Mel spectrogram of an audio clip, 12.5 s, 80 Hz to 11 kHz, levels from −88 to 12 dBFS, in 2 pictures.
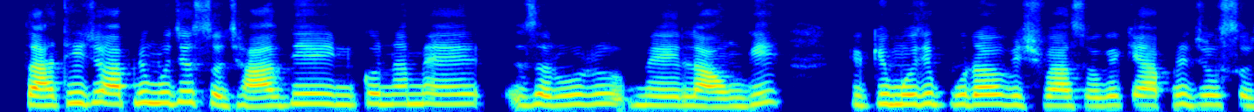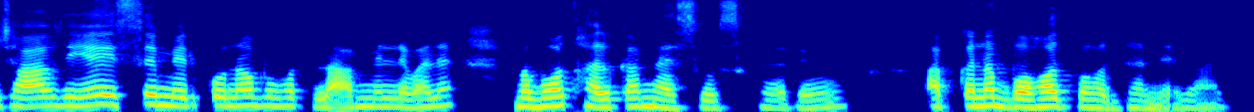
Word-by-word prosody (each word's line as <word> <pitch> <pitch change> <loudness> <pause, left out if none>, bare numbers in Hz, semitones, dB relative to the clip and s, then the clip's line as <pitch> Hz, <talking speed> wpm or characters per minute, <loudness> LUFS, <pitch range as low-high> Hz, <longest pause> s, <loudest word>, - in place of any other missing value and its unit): साथ 225 +1 +6
ही 280 - +3
जो 285 +1 +1
आपने 265 +2 +5
मुझे 280 +1 +2
सुझाव 220 -6 +3
दिए, 260 +1 +1
इनको 245 +2 0
ना 255 0 -1
मैं 255 0 -1 0.3
ज़रूर 250 +2 +1
में 220 -1 -1
लाऊँगी 205 +5 +2
क्योंकि 315 - -7
मुझे 250 +1 +4
पूरा 245 0 +4
विश्वास 220 -2 -1
हो 205 - -2
गया 225 - 0
कि 235 - 0
आपने 230 +2 0
जो 240 +1 -1
सुझाव 210 -3 0
दिए 215 +1 -2
हैं, 245 - +3
इससे 240 +2 -1
मेरे 215 -3 -2
को 215 - -1
ना 215 - +2
बहुत 205 -1 -6
लाभ 200 - -2
मिलने 195 -1 -4
वाला 190 +4 -4
है। 225 - -10 0.3
मैं 200 - +3
बहुत 215 +3 +3
हल्का 185 +1 0
महसूस 170 0 -7
कर 180 -4 -14
रही 165 -3 -9
हूँ। 190 +3 -11 0.4
आपका 210 - -2
ना 220 +1 +3
बहुत-बहुत 185 -3 +1
धन्यवाद। 170 +1 -11
220 Hz, 215 wpm, -26 LUFS, 200-250 Hz, 0.4 s, साथ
